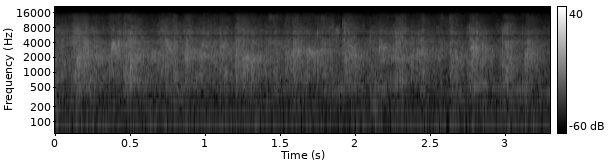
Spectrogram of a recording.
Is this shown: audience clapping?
yes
